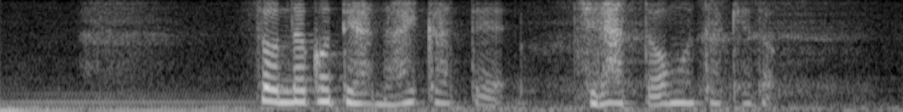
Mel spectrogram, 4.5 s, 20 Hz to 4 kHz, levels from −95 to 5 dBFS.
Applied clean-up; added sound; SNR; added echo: none; Bowed string instrument; 12 dB; none.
